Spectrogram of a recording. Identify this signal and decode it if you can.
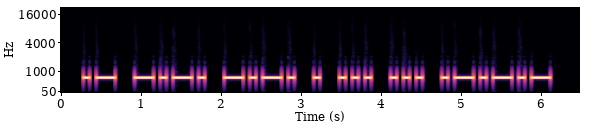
Morse code, heard as a keyed tone, about 15 wpm, 700 Hz. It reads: ACCESS.
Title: Sentences from Top 1000 Words - Review Part 4 - 15wpm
